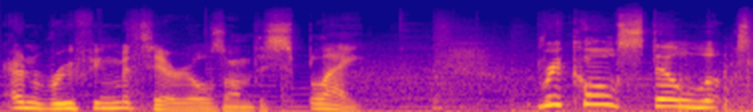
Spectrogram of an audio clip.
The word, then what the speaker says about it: Riccall: to today's parish video recall which is pronounced sometimes as ricol lies three and a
